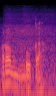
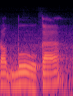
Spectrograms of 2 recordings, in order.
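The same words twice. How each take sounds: First: Every vowel in the word is kept short. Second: One vowel in the word is drawn out long. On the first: The speaker calls it right. "Rabbuka pendek semuanya" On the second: The speaker calls it wrong. "Jangan kita baca rabbuka"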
